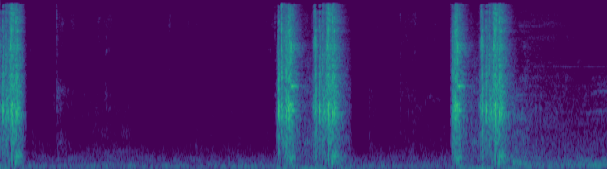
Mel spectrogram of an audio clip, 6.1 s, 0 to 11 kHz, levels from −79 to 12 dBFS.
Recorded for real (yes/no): yes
